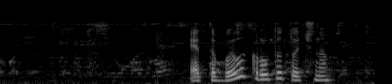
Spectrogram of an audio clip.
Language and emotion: Russian, positive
